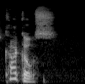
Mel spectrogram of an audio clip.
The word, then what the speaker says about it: Cockos: Kakkos.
